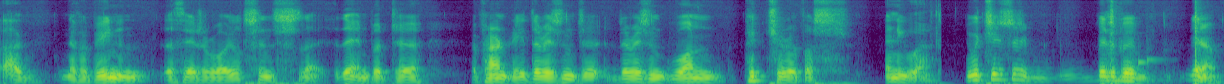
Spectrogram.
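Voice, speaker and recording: A man's voice: deep voice, a little slow, a little mellow. A man, a former pantomime performer, speaking bluntly and indignantly about how the show ended. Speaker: former panto cast member. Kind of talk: interview.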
